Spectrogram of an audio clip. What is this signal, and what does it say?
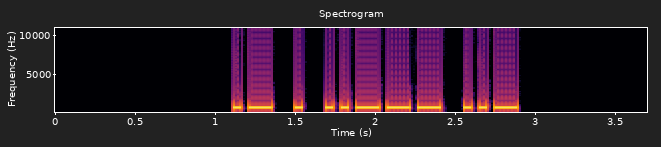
Morse code, heard as a keyed tone, about 25 wpm, 700 Hz. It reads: AE2U
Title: Call Signs - 25wpm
